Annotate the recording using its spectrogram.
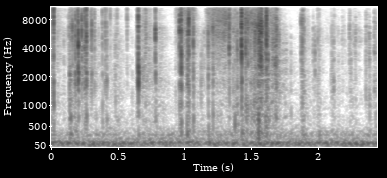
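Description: Foil wrapper of a Pokémon booster pack crinkling as the cards are drawn out of the freshly cut pack: a quick, irregular run of sharp rustles that thins out near the end.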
